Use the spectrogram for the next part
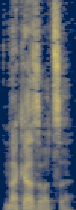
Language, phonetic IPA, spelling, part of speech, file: Russian, [nɐˈkazɨvət͡sə], наказываться, verb, Ru-наказываться.ogg
- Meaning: passive of нака́зывать (nakázyvatʹ)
